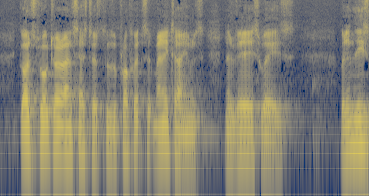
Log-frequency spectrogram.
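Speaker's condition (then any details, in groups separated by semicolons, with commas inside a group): Parkinson's; invites listeners to flag anything unclear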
